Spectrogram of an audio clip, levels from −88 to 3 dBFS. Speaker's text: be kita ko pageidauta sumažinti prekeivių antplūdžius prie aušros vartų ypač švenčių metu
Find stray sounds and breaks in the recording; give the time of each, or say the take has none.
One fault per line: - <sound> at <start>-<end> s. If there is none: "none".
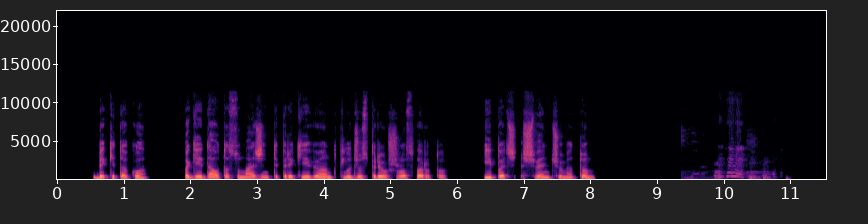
- laugh at 9.3-10.9 s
